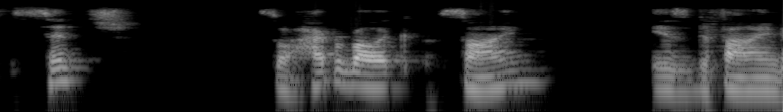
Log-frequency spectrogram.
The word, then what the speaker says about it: sinh: h following it and i pronounce that cinch like i'm going to pinch you it's cinch so hyperbolic sine is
